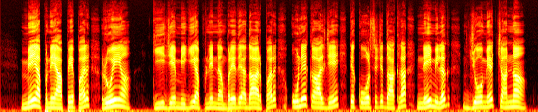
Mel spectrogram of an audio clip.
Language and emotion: Dogri, angry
